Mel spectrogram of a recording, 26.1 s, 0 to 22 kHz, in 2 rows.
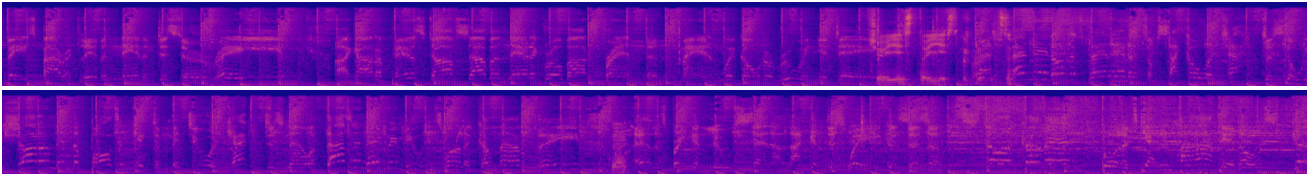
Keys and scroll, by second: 1.6 space, 3.1 s, 4.1 s.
